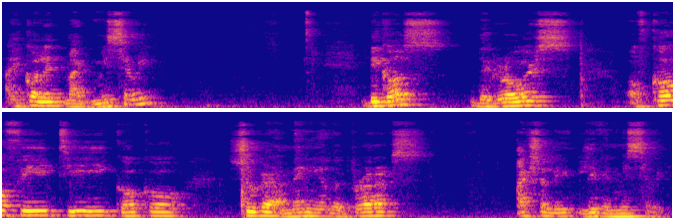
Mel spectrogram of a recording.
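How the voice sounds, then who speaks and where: A middle-aged man from Guatemala giving an emphatic classroom lecture with slides, pausing and repeating lines for effect. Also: medium pitch, mellow. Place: classroom with projector screen, indoors. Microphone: far camera, no mic seen. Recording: echoey classroom from far off.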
